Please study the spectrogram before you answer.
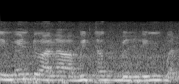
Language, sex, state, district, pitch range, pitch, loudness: Hindi, female, Maharashtra, Mumbai Suburban, 190-210 Hz, 200 Hz, -13 LUFS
